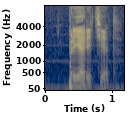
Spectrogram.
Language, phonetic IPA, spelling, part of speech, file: Russian, [prʲɪərʲɪˈtʲet], приоритет, noun, Ru-приоритет.ogg
- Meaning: 1. priority 2. right of way (a right to proceed first in traffic)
